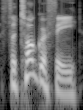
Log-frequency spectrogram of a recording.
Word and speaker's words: photography: In the word photography, the stress is on the second syllable.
